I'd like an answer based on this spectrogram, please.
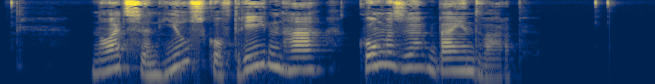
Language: Western Frisian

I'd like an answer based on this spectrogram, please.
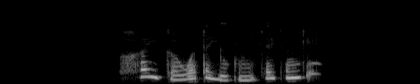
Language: Jauja Wanca Quechua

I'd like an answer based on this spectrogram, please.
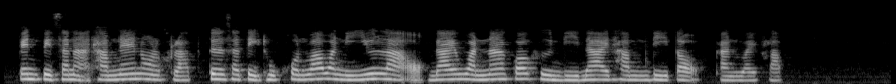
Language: Thai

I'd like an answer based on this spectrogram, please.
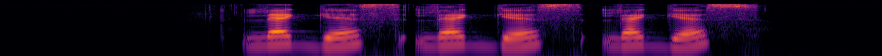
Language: Norwegian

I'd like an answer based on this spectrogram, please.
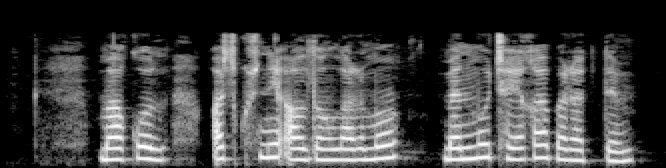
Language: Uyghur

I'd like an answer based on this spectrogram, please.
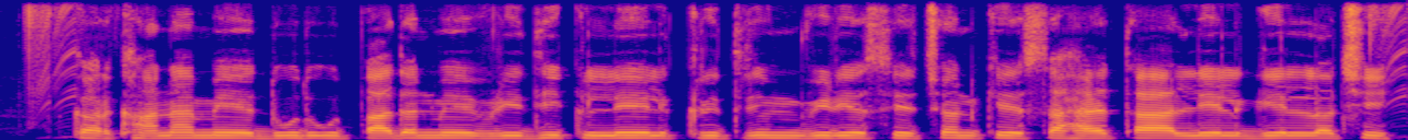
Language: Maithili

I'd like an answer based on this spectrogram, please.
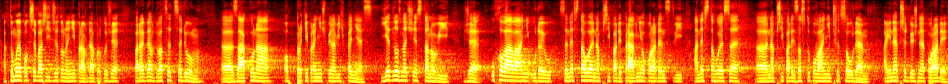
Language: Czech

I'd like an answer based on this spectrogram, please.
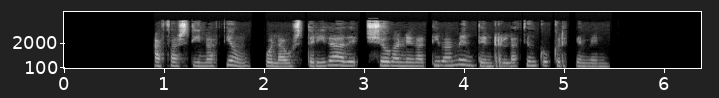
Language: Galician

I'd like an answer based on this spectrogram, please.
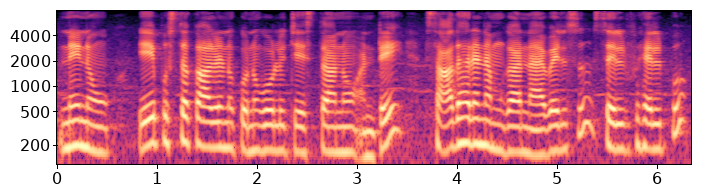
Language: Telugu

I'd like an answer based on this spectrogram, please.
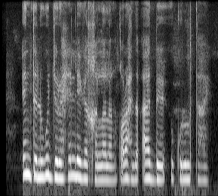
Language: Somali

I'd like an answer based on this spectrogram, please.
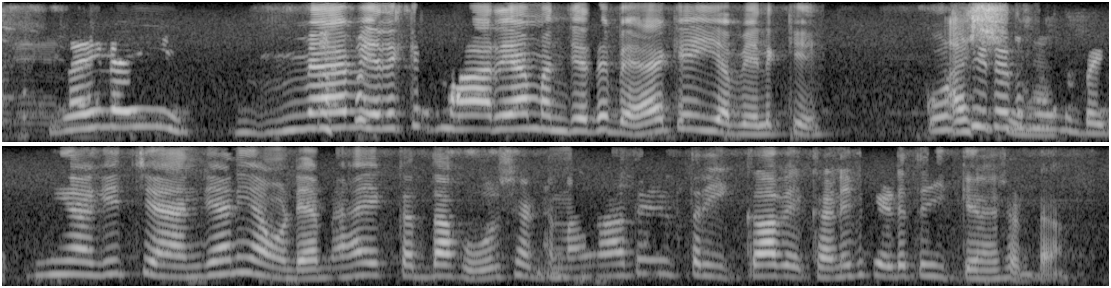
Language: Punjabi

